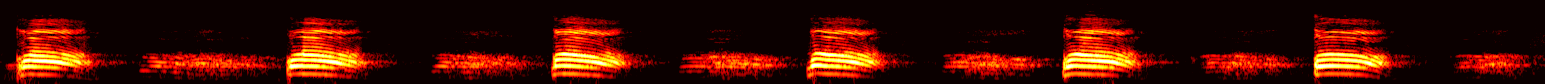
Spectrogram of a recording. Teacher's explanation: It pops in the back of your mouth.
